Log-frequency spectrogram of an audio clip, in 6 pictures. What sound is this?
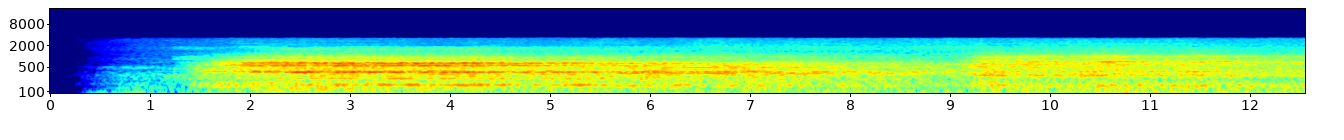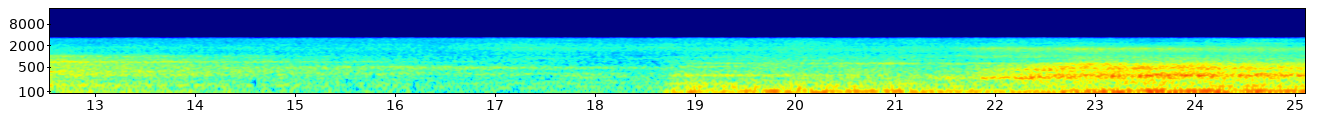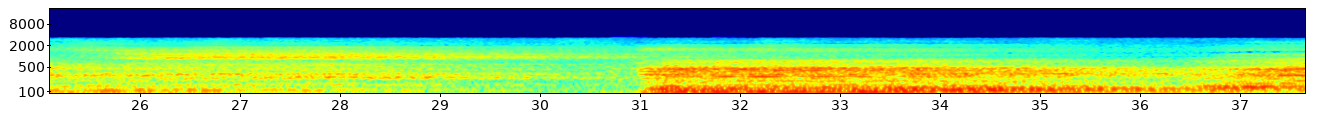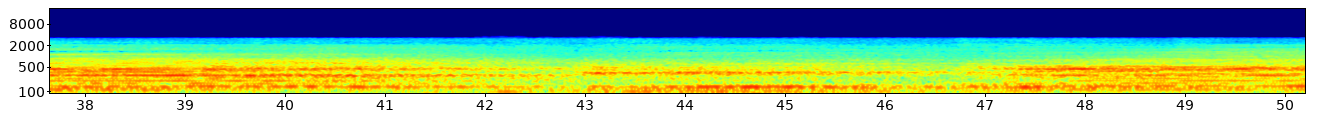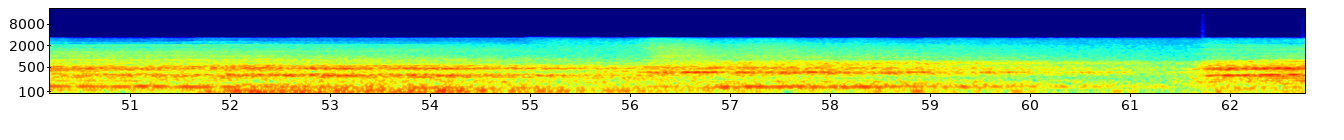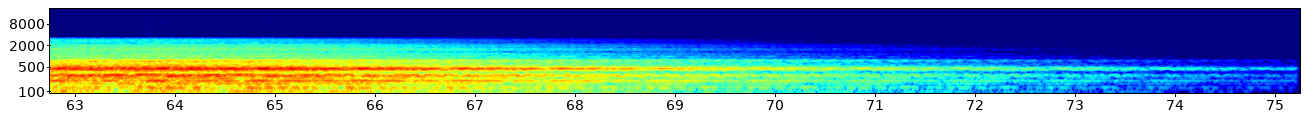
The original recording was actually a herd of sheep that I recorded for a Bible Project. A few changes in Audacity developed what can only be described as spooky. My six year old would not stay in the same room when it was played.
